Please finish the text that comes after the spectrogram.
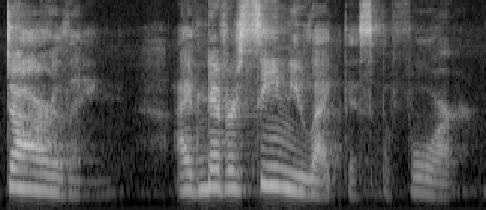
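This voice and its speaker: A woman's voice: a little high, unhurried. Melodramatic, self-important male suitor, performed by a female reader, insistent and pleading, for literary storytelling. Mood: smitten. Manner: insistent, grandiose, wheedling.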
